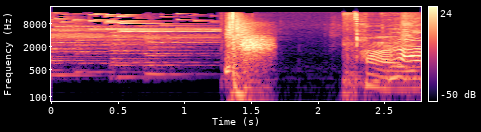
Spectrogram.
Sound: regal string music; smack

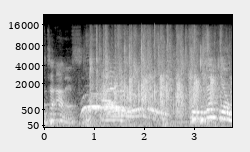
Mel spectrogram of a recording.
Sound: applause

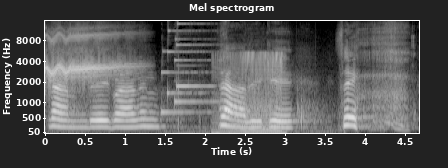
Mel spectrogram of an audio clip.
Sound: cracking up

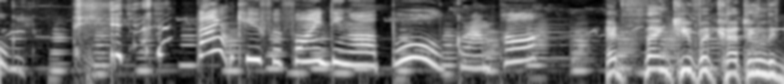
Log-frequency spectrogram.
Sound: giggles

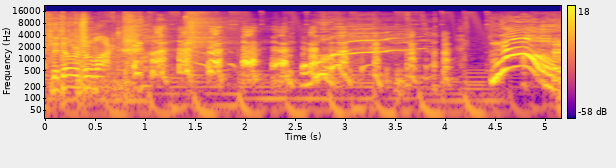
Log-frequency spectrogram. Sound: both laugh

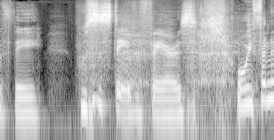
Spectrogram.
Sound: chuckles

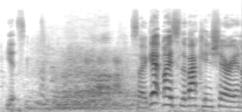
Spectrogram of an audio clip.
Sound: laughter

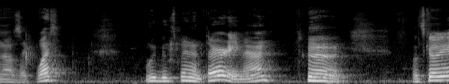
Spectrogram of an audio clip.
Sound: laughing

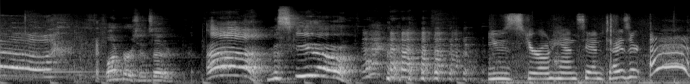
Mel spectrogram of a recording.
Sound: laughs

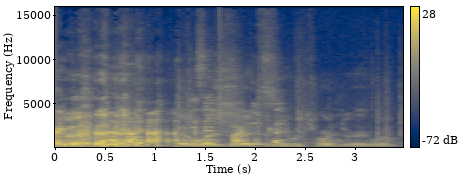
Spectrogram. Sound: everyone laughs

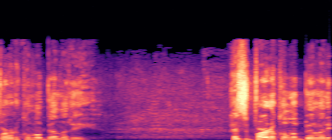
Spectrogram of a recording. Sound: audience laughs

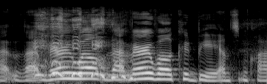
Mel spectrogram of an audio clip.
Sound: laughing

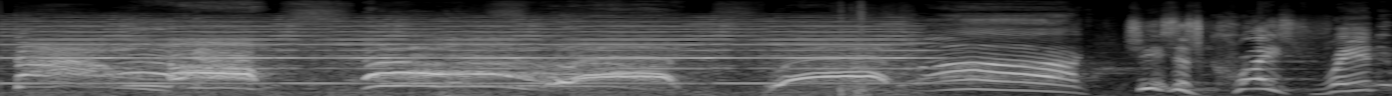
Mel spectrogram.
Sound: air horn; screaming

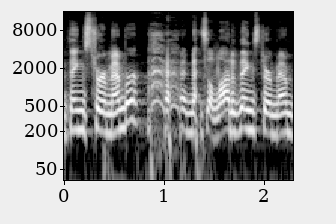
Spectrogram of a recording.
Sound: pastor: Laughter

